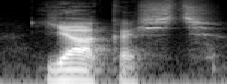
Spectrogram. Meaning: quality
- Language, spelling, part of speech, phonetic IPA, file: Belarusian, якасць, noun, [ˈjakasʲt͡sʲ], Be-якасць.ogg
